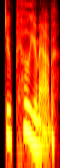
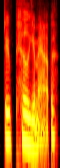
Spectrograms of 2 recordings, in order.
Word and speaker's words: dupilumab: Emphasize that second syllable. Pill. See if you can hear the emphasis when I say it again. Dupillium. Dupillium.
